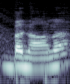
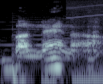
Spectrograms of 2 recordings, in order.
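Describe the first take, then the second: First: It is said in the speaker's non-American accent. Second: It is said in an American accent.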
